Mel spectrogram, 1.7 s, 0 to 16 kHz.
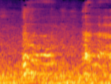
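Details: Normal, healthy newborn cry during a newborn examination at 24 hours of age: two short cries over room noise, noted as a very good sign.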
